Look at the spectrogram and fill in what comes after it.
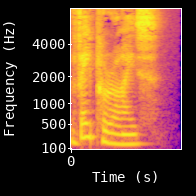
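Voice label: "vaporize", British English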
